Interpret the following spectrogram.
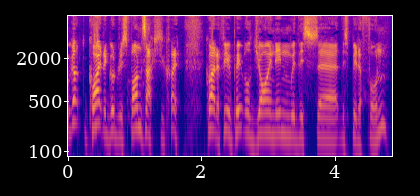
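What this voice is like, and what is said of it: Cumbrian English accent. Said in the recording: “my Cumbrian accent and local dialect”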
